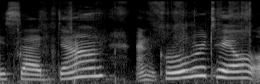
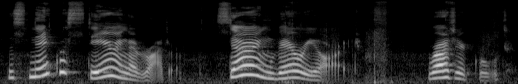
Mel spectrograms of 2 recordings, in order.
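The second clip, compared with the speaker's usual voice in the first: usual speaking voice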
